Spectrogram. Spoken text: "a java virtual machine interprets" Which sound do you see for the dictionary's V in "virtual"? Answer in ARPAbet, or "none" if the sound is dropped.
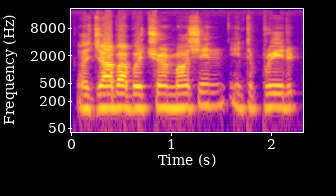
B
